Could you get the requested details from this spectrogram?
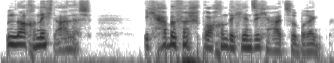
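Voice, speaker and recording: A man's voice: fairly high pitch, big pitch swings, fairly quick, bright, forceful tone, no echo, clean studio sound, voice pushed up. A man voicing a nervous but determined male alien doctor in a science-fiction audiobook, talking earnestly. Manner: nervous, then theatrically earnest.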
